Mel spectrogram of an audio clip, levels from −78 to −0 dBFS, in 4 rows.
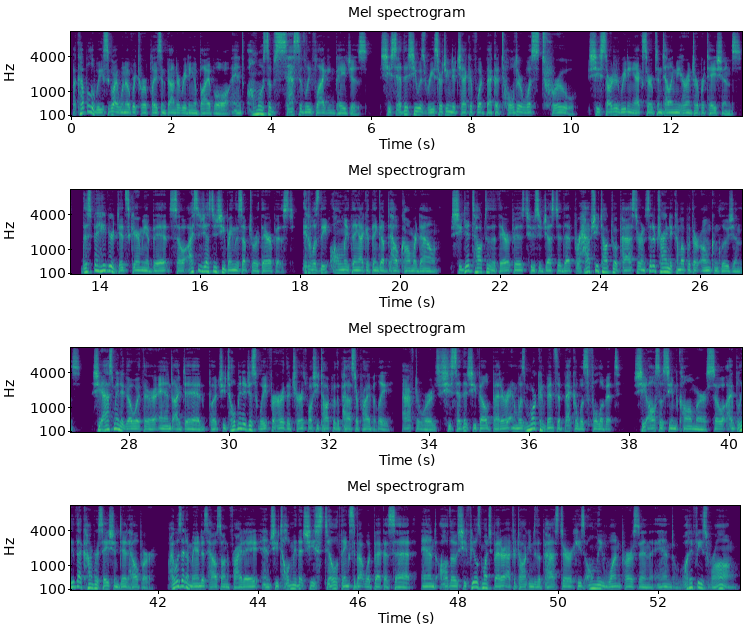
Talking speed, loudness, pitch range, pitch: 225 wpm, -27 LUFS, 95-130 Hz, 105 Hz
